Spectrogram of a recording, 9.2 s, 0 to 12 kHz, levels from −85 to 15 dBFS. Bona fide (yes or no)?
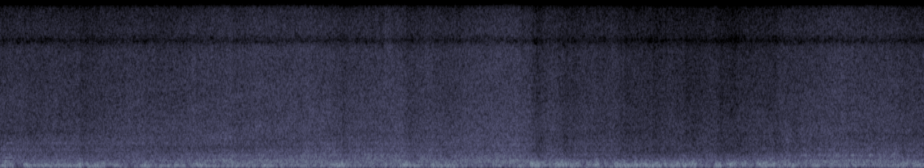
no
